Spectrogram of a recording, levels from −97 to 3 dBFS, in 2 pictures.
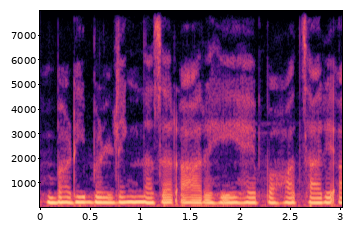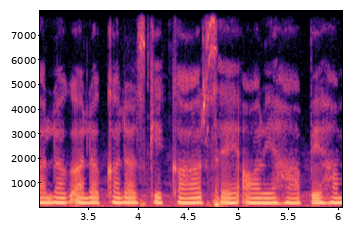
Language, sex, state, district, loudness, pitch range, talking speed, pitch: Hindi, female, Haryana, Charkhi Dadri, -12 LUFS, 195-200 Hz, 180 wpm, 200 Hz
